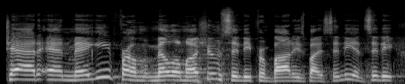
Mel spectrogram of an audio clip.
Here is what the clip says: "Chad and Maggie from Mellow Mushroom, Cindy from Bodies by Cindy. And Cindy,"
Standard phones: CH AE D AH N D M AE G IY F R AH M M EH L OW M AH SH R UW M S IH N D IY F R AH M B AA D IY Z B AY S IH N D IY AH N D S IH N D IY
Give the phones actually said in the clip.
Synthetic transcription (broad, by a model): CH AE D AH N M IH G IY F R AH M M EH L OW M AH SH UW M S IH N D IY F R AH M B AA D IY Z B AY S IH N D IY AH N S IH N D IY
